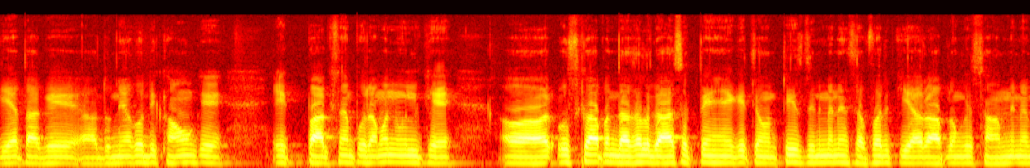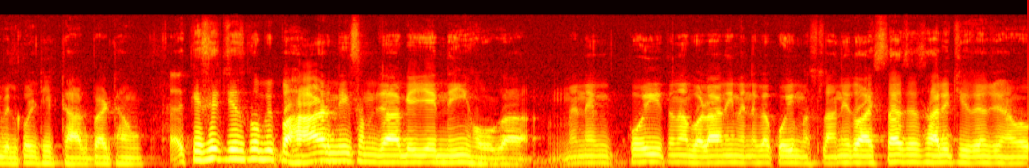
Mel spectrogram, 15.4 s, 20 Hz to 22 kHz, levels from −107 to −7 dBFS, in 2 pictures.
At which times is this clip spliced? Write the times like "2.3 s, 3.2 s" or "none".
9.0 s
